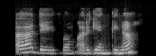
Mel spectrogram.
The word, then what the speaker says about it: Argentina: Are they from Argentina? Argentina. Karena G itu dibaca J.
